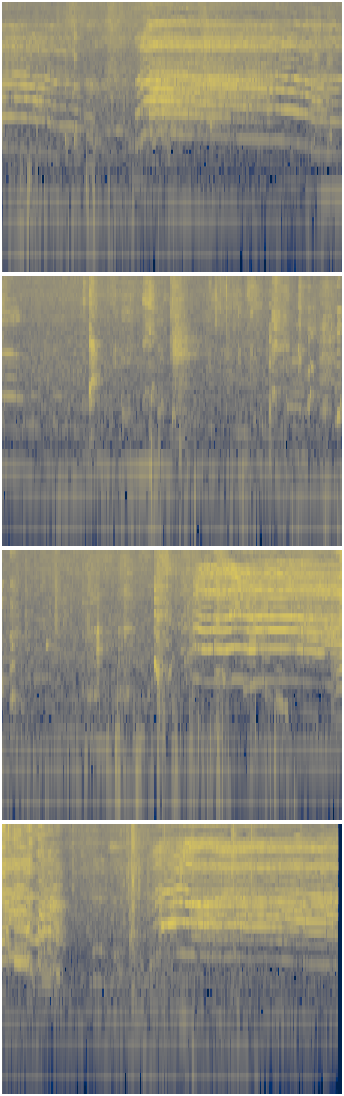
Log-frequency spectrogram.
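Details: Child crying to her mother: loud, high-pitched wailing cries in bursts with sobbing breaths between, over room noise and background talk; ordinary child crying.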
